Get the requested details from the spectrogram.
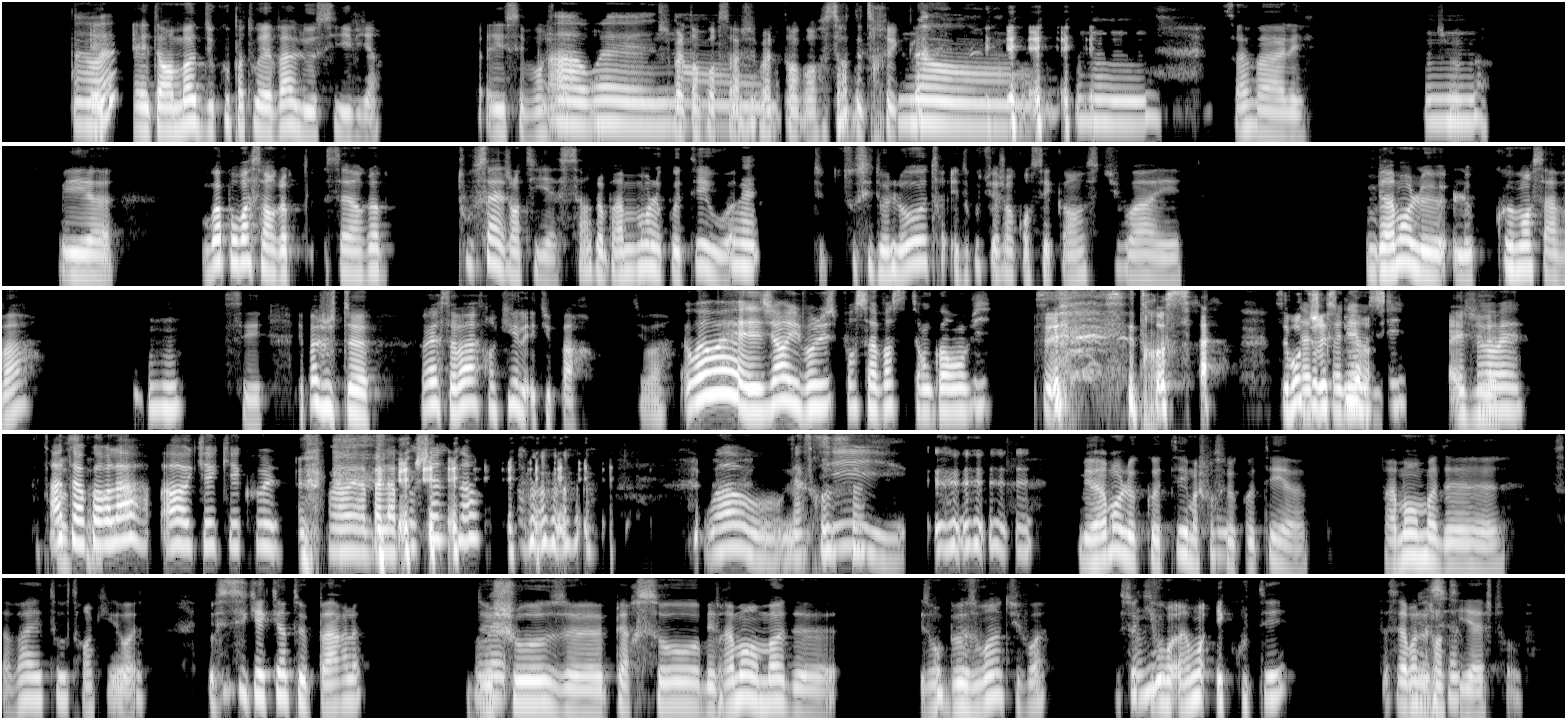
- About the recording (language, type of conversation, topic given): French, unstructured, Que signifie la gentillesse pour toi ?
- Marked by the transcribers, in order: drawn out: "Non"; laugh; laughing while speaking: "C'est c'est trop ça !"; laugh; laugh; chuckle; stressed: "écouter"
